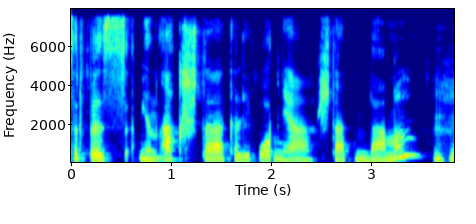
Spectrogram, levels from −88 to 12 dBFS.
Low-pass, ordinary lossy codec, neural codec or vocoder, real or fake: none; none; none; real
